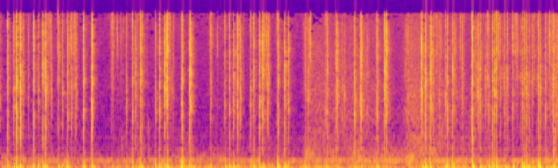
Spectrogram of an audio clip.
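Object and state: Aluminum foil ball.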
